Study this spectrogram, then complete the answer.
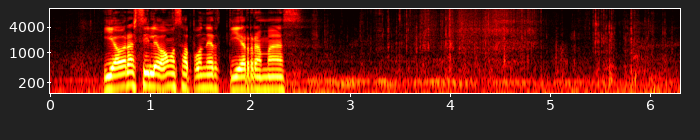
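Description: A hand trowel scrapes into loose soil.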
